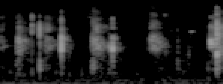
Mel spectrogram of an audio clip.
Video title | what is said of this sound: Lisa Eldridge Secrets - Your Best Skin, Perfect Lips - Seamless Skin Enhancing Tint - Sculpt & Shade | you can hear there are little balls in there to make sure that the skin care and The Tint mixed together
